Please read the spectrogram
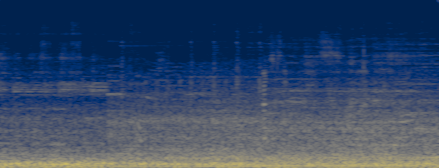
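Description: Steady low rumble of road and engine noise heard inside a small car's cabin while it is driven along.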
